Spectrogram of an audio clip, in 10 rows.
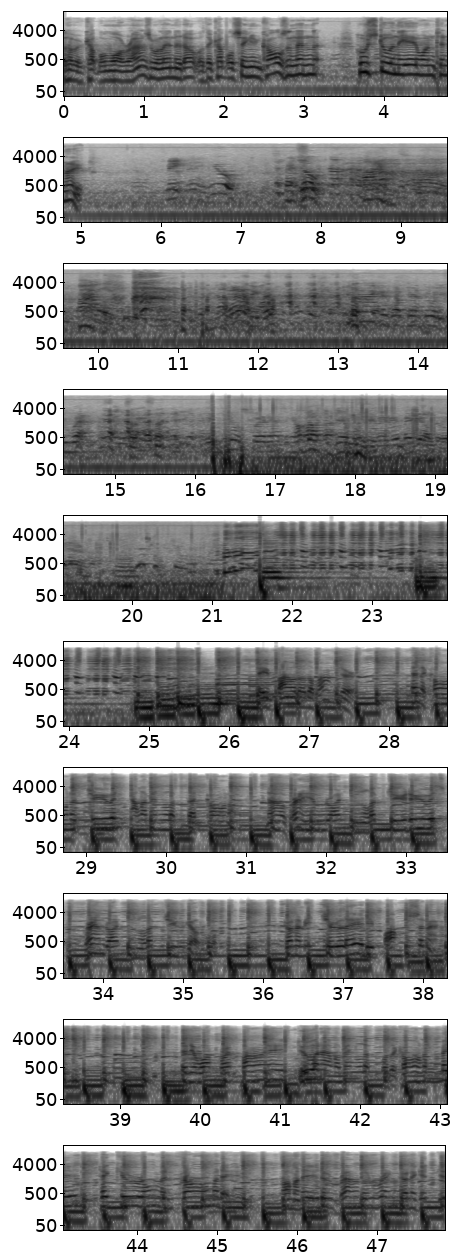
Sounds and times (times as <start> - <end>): Music: 21.0 - 47.8.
